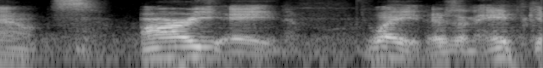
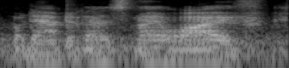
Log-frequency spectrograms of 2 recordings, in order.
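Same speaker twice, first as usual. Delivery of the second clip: soft, low, worried murmur; quietly alarmed, under your breath; mild hushed dismay; hushed worry; 5 semitones lower, 11 dB quieter than usual. Retold or imitated. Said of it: "I'm like".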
